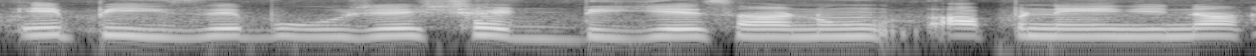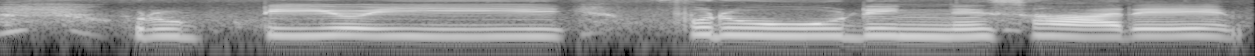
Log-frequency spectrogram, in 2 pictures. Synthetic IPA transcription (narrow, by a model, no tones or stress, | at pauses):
eːpiːzeːp̬uːd͡ʒeːʃəɖːiːeːsaːnũːaːpneːd͡ʒɪnãːɾuːʈːiːɦoːiːpʰɾuːɖɪnːeːsaːɾeː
